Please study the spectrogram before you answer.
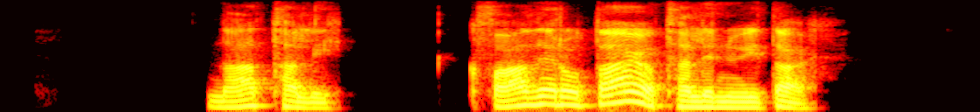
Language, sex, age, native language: Icelandic, male, 20-29, Icelandic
